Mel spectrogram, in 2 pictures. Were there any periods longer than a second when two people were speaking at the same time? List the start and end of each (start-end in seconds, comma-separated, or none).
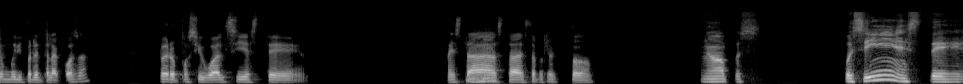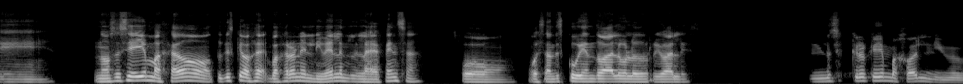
none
